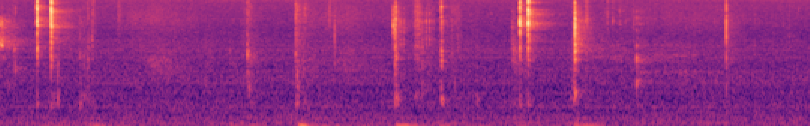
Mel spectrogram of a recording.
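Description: Computer keyboard keys clicking as someone types, irregular keystrokes a few a second with short pauses between them.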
